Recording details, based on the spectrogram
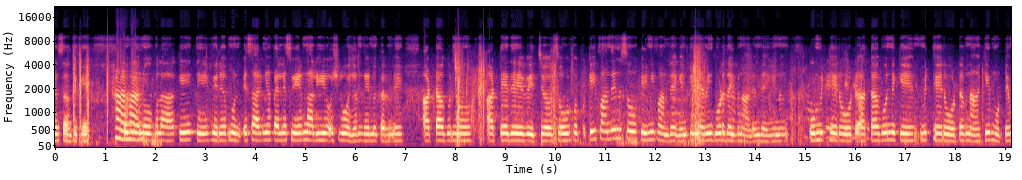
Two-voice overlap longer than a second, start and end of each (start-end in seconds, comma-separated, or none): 15.4-16.6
